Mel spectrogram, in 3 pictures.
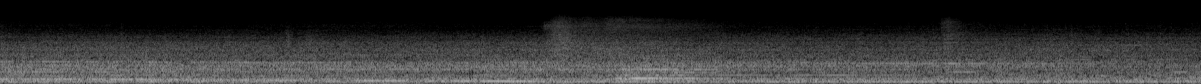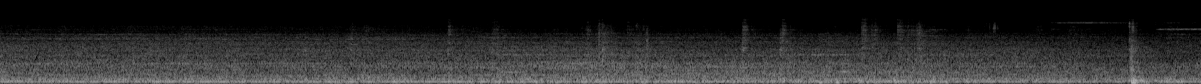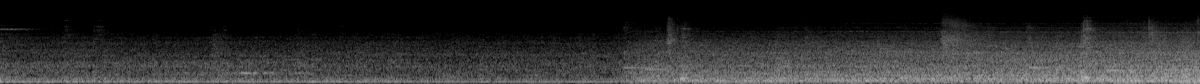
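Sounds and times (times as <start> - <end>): train rumbling past: 0.0 - 36.0
high wheel squeals: 22.5 - 24.5.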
